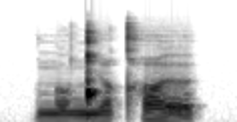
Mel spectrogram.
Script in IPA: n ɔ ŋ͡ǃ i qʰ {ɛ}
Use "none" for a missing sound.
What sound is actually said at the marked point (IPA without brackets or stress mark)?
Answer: ɜ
